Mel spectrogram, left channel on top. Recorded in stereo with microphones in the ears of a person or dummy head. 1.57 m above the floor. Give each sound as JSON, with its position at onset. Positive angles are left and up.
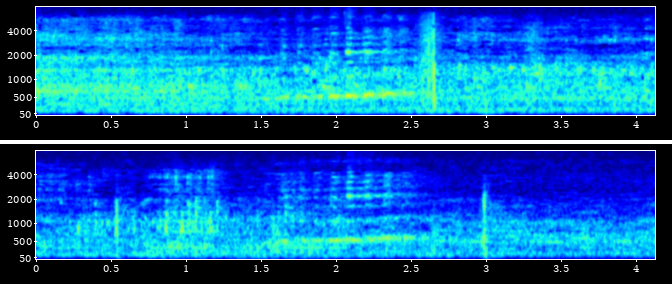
{"t": 1.5, "sound": "laughter", "side_deg": 60, "distance_m": 8.0}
